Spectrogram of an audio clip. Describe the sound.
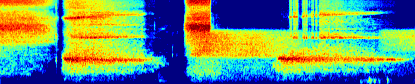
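Deep, slow breathing during a guided breathing exercise: a few long, loud, airy breaths separated by brief pauses, with no talking.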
